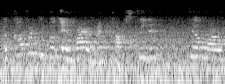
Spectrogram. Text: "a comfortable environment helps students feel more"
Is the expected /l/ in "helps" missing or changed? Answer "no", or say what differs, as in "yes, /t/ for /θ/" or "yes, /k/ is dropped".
yes, /l/ is dropped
